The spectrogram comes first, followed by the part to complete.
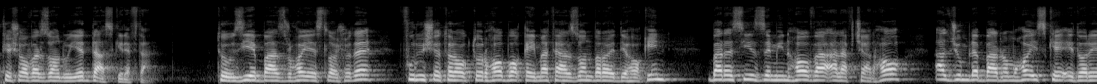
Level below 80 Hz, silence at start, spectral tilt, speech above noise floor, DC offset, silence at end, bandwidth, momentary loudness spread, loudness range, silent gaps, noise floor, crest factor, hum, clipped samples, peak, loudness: -62 dBFS; 0 s; -6 dB/octave; 43 dB; under 0.1%; 0 s; 16 kHz; 6 LU; 2 LU; none; -57 dBFS; 14 dB; none; under 0.1%; 0 dBFS; -15 LUFS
